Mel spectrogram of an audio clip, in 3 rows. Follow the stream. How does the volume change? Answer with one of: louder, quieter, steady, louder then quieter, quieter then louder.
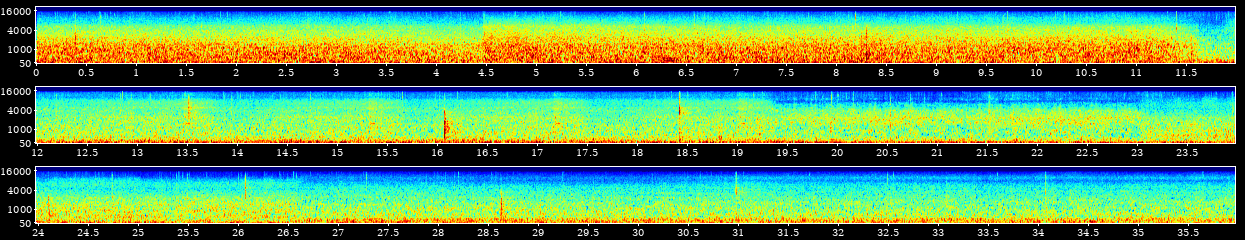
quieter.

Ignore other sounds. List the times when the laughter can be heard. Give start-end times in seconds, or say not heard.
not heard.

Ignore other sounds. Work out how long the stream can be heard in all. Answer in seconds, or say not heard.
36 s.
